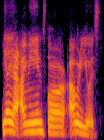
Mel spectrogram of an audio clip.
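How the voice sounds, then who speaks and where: A woman's voice: mid-range voice, unhurried, darkish tone. Direct woman from Saudi Arabia. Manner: brief, direct. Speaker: PhD student. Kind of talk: video call chat.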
